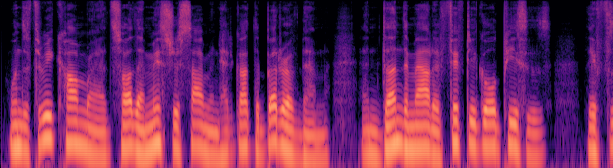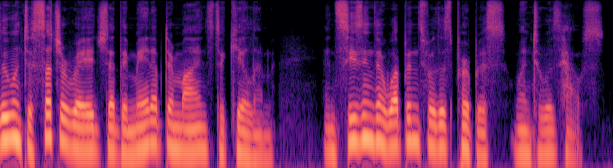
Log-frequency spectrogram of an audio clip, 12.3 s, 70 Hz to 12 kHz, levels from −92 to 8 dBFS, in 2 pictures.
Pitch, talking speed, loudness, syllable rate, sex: 125 Hz, 235 wpm, -19 LUFS, 5.5 syllables/s, male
